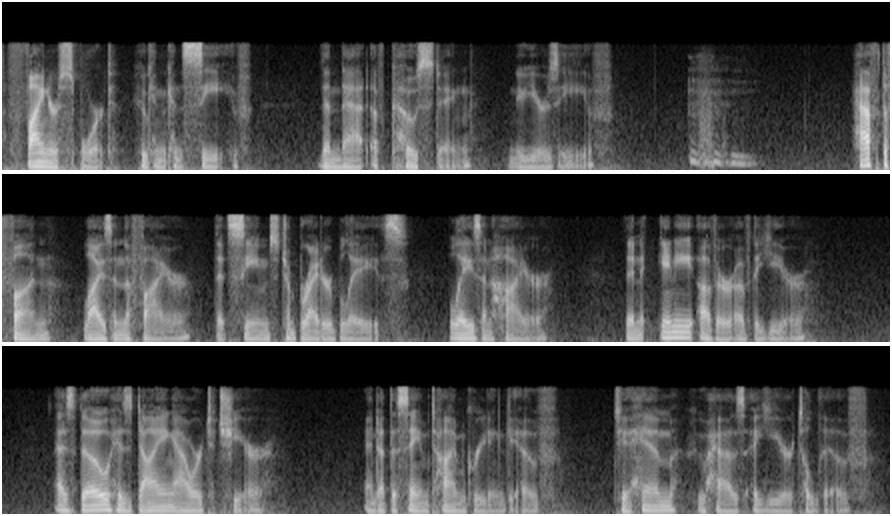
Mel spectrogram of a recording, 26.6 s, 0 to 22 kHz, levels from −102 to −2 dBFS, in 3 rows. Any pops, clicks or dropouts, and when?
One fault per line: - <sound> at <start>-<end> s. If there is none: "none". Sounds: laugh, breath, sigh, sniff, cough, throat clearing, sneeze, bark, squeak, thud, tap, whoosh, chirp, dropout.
- laugh at 6.9-7.6 s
